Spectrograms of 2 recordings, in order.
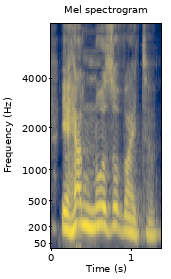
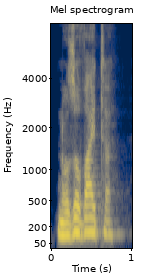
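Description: First: Louder call to the lords. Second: Said in the usual way. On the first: Acted. Saladin repeats, calling out louder.

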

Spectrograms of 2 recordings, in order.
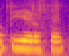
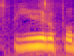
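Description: First: Said in the usual way. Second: A louder, falling beautiful; emphatic praise. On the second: Real, not acted. Admiring the gift mixes: emphatic praise. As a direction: say "Beautiful" loudly, landing hard on the first syllable and falling.

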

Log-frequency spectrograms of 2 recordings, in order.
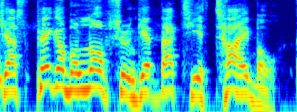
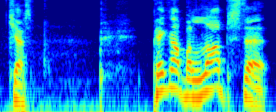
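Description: First: High-pitched put-on Australian accent; badly aimed accent that lands Australian; Aussie accent. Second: Put-on high-pitched, off-target American accent; badly faked accent, American-sounding and raised; botched American-sounding accent. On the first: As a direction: give the order in a hammed-up Aussie voice. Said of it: "No, that's Aussie". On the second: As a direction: attempt an accent that slips into American.

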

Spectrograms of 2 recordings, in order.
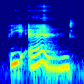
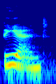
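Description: First: Mildly indignant question; a touch of indignant disbelief. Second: Said in the usual way. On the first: A narrator's reading. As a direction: echo it back in mild indignation. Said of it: "said Aibileen indignantly". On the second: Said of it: "said Pellegrina".

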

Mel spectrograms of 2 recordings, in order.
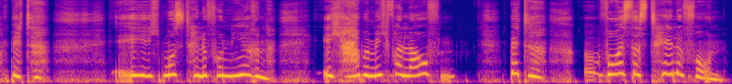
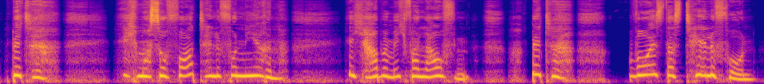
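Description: First: High, urgent begging for a phone; frightened girl repeating her plea to the old woman; desperate pleading. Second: High, urgent begging for a phone; frightened girl begging at a stranger's door; desperate pleading. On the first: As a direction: plead much higher, lost and scared. Juna begs the old woman again. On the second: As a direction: plead breathlessly, much higher, lost and scared. Lost Juna begs at hut door. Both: Acted.

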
